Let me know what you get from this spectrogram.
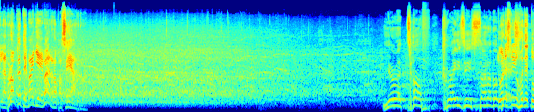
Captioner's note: applause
